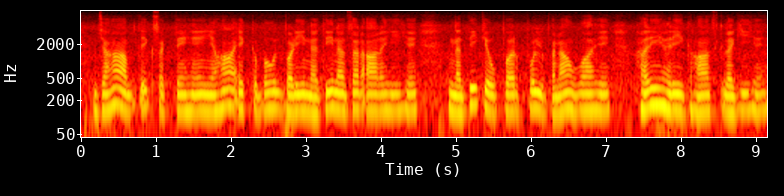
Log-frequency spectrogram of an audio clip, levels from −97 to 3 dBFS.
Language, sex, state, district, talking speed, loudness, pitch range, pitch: Hindi, male, Bihar, Bhagalpur, 165 wpm, -29 LUFS, 125-140 Hz, 130 Hz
